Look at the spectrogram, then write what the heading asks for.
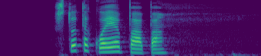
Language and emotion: Russian, neutral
